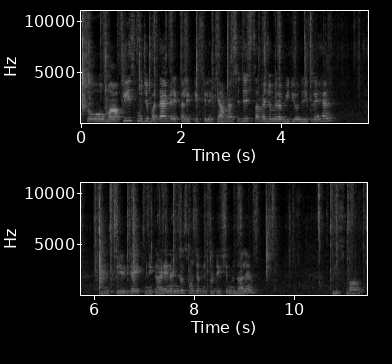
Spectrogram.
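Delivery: hushed, devout invocation to Maa; quiet prayer. Acted. Reader calls on Maa Kali and her guides in a soft prayer. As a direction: pray softly, as if asking for protection.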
